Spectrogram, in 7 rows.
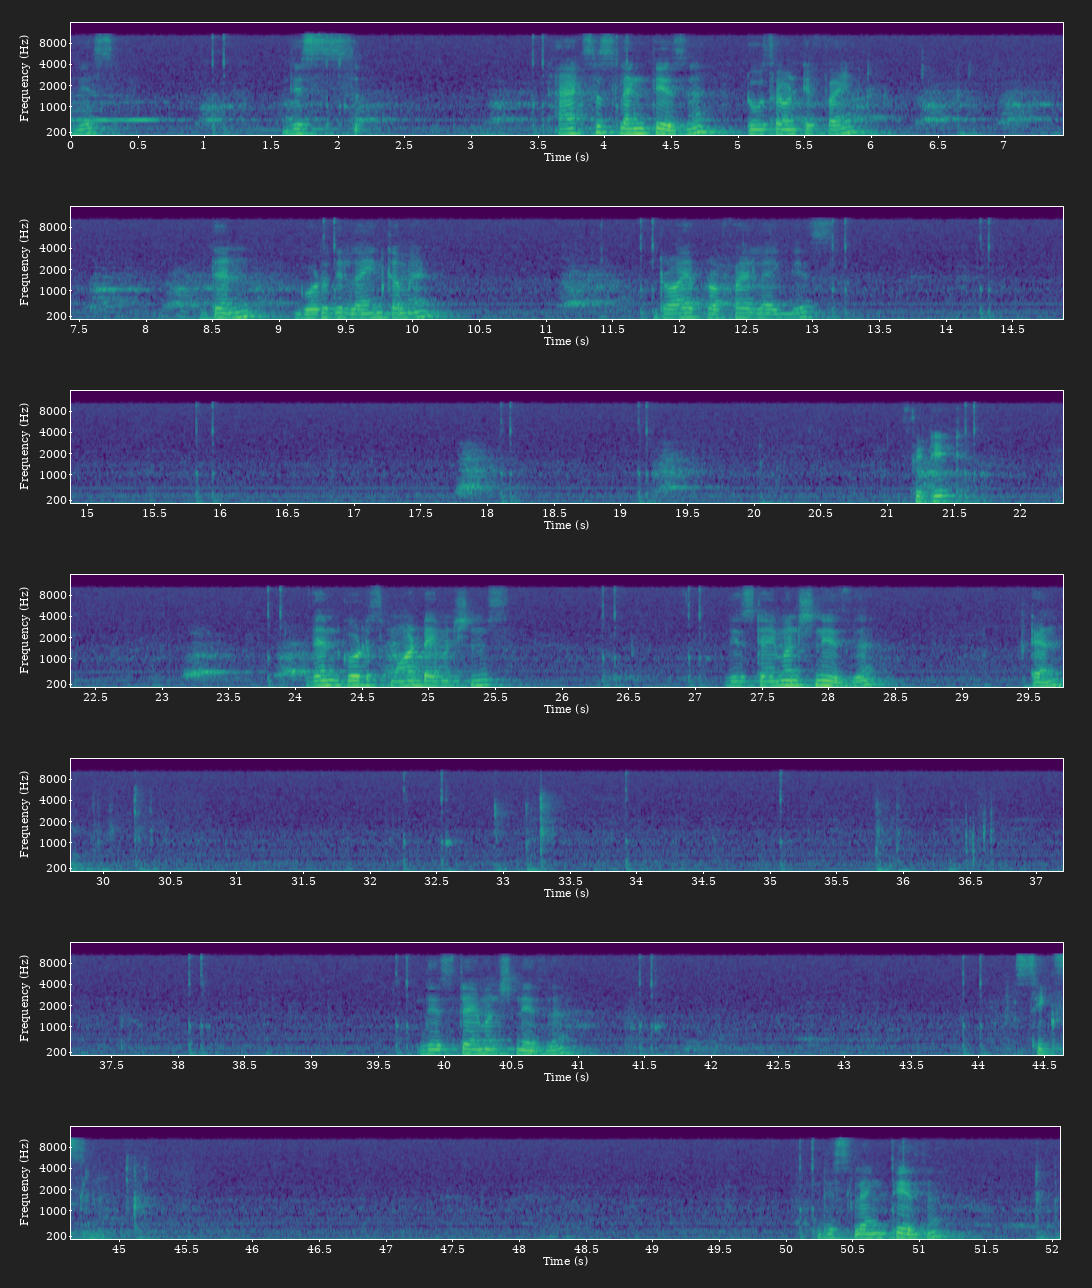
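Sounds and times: low steady hum: 0.0 - 52.0
computer mouse clicking: 1.0 - 1.2, 3.4 - 4.2, 11.7 - 11.9, 13.1 - 13.4, 14.2 - 14.5, 15.8 - 16.1, 18.1 - 18.3, 19.1 - 19.3, 21.5 - 21.8, 23.8 - 24.0, 26.3 - 27.2, 32.2 - 34.1, 38.0 - 38.3, 39.6 - 39.9, 41.4 - 41.7, 43.9 - 44.1, 50.1 - 50.3
mouse and keyboard clicks: 11.7 - 11.9.

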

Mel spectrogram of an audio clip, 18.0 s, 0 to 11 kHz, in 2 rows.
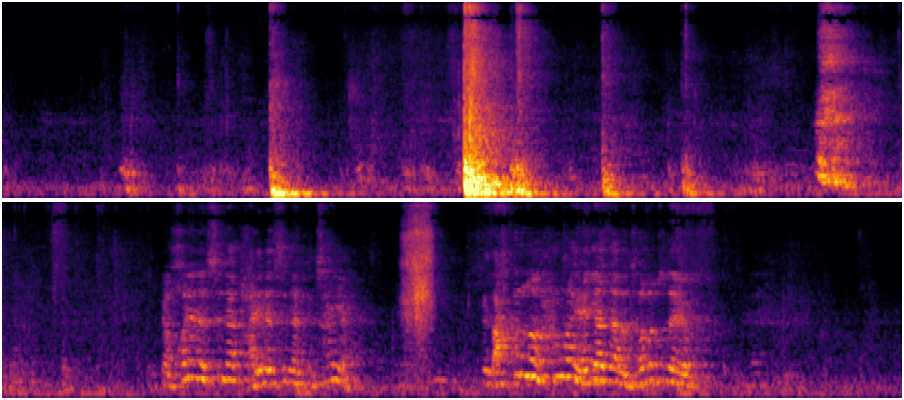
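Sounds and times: body thudding onto mat: 4.5 - 7.0.

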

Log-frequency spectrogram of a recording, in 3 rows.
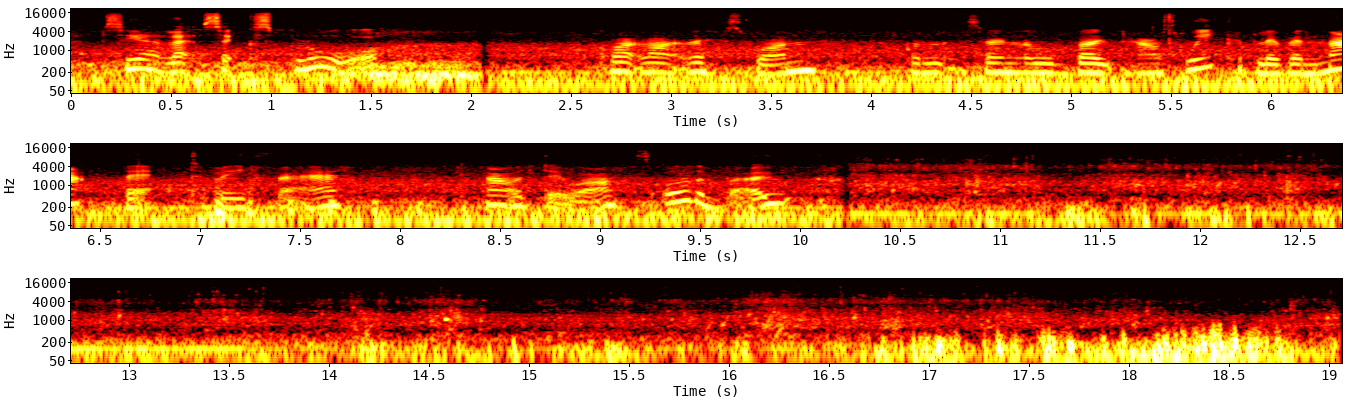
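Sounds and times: low rumble: 0.0 - 3.2
river water lapping: 0.0 - 19.0.

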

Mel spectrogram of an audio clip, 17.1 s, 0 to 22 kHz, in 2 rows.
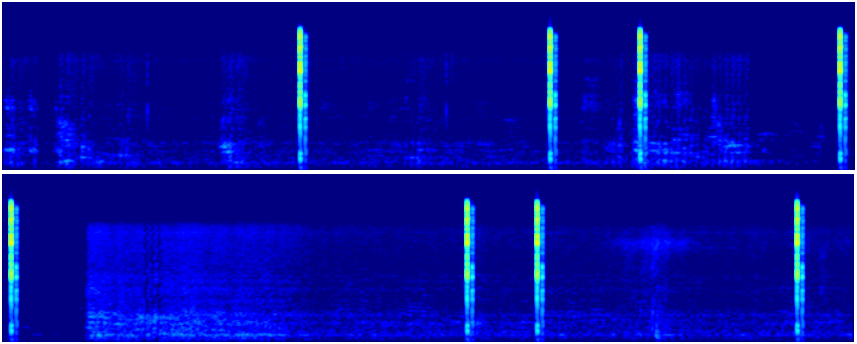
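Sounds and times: mouse button clicking: 8.4 - 8.8.

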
